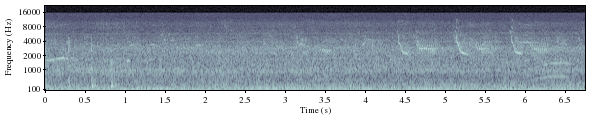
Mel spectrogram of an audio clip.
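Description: Birds chirping, with a run of quick falling chirps and a few short whistled notes from about three and a half seconds on, over a steady low rumble from a distant Alsthom diesel-electric locomotive approaching. Two soft knocks come just under a second in.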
